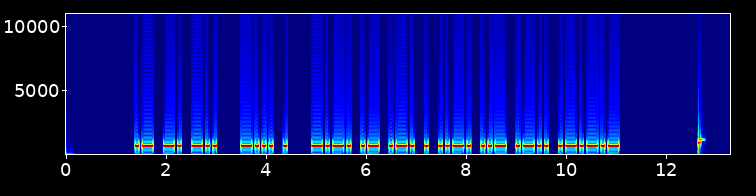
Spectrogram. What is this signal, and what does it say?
Morse code, heard as a keyed tone, about 17 wpm, 700 Hz. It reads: AND BE CAREFUL.
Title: Sentences from Top 1600 Words 17wpm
